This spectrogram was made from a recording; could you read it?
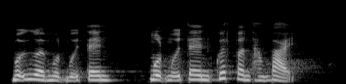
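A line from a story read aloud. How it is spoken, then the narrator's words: Smiling. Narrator (Vietnamese): Diệp Ly mỉm cười nói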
